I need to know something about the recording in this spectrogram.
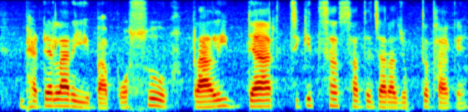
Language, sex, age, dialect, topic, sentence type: Bengali, male, 18-24, Jharkhandi, agriculture, statement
